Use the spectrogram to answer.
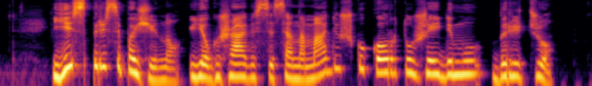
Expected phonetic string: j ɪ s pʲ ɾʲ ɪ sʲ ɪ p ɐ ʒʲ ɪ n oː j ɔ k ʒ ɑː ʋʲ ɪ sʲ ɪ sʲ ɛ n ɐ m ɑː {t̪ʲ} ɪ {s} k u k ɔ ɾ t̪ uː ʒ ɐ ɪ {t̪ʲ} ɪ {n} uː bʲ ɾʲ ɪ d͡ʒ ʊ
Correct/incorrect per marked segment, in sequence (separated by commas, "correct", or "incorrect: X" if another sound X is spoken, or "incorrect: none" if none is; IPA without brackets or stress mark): incorrect: d̪ʲ, incorrect: ʃ, incorrect: d̪ʲ, incorrect: m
